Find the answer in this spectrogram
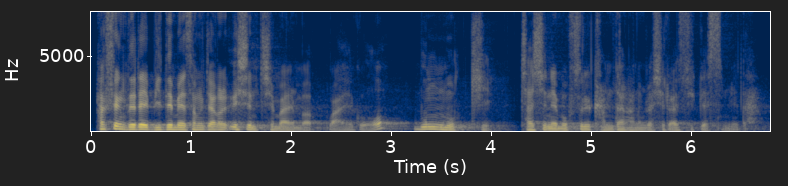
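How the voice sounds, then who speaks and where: A man preaching a sermon in a church, asking the congregation questions and swinging between loud and soft phrases. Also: medium pitch. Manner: asks the congregation rhetorical questions. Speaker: guest preacher, professor. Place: church sanctuary. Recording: long church-hall reverb.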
